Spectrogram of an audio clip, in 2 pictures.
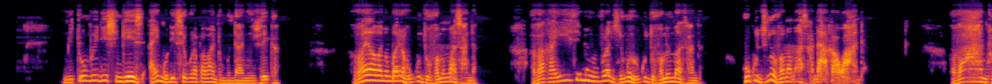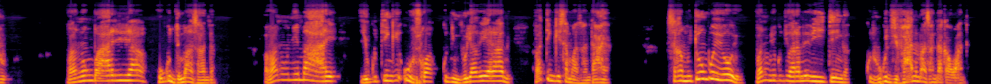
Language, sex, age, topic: Ndau, male, 25-35, health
